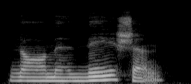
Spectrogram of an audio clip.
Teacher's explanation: Primary stress is on the third syllable.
